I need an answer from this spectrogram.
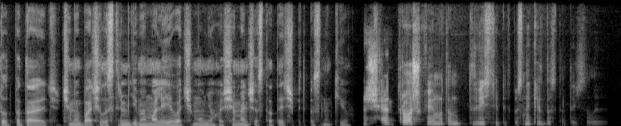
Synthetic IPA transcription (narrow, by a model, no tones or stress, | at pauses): t̪ut̪pɪt̪ɑjʊtʲt͡ʃɪmɪbɑt͡ʃɪlˠɪst̪ɾʲimdʲimɪmɐlʲijɛʋɐt͡ʃɔmuwnʲɔɦɔʃt͡ʃɛmɛnʃɛst̪ɑt̪ɪsʲɪ̥t͡ʃpʲi̥d̪pɪsnɪkʲiwʃt͡ʃɛt̪ɾɔʃkɐjɔmut̪ɑmd̪ʲʋʲisʲtʲɪpʲid̪pɪsnɪkʲiwd̪ɔst̪ɑt̪ɪt͡ʃsɐlˠɪ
